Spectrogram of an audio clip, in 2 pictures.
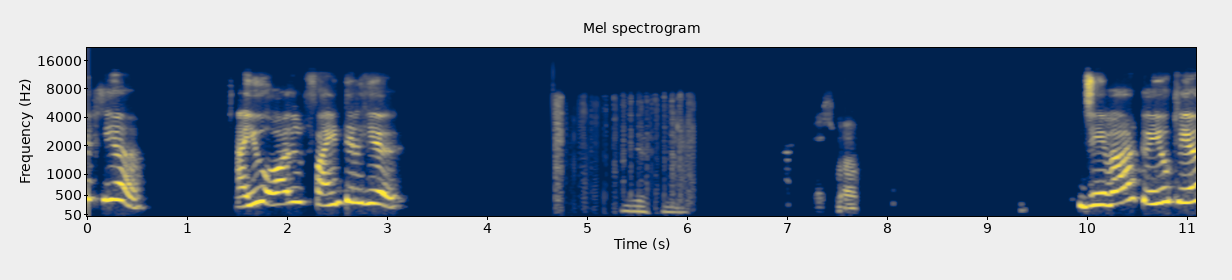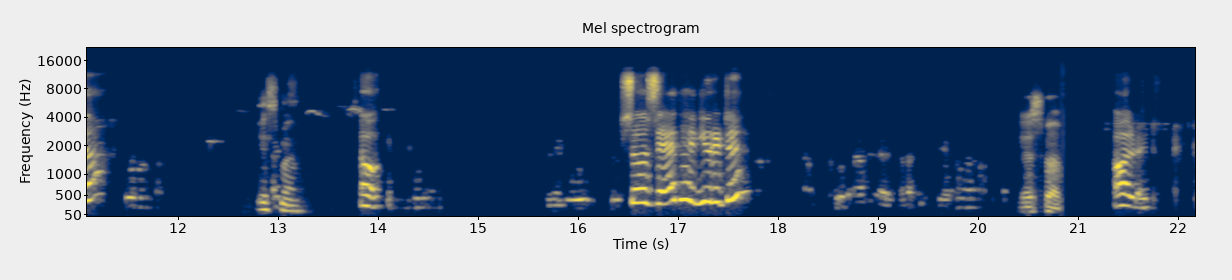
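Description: A young woman explains calmly, heard through an online call.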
